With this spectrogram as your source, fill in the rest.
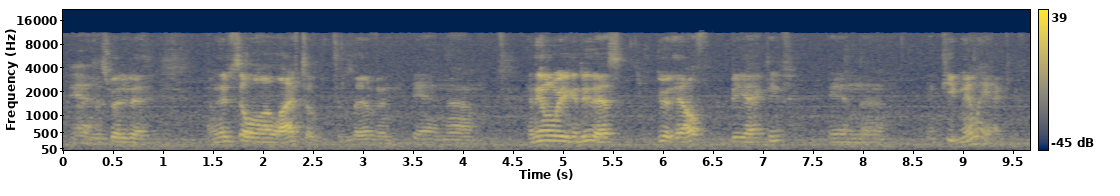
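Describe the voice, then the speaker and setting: Noticeable background noise sits behind a man talking at a fairly quick pace. His pitch is medium, with ordinary variation. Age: 60s. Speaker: business owner. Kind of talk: interview answer.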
